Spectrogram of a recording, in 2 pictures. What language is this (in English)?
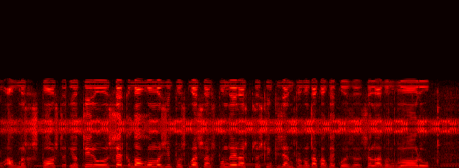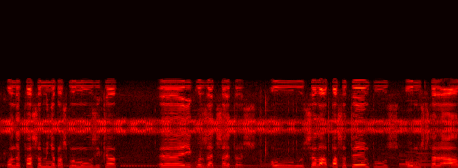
Portuguese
